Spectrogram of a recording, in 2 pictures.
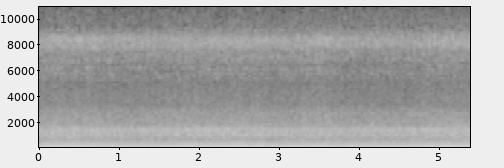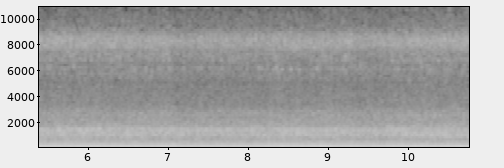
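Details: Craftsman Eager 1 22-inch self-propelled mower, 5.5 HP Tecumseh, rebuilt carburetor, after governor adjusted back a smidgen and warmed up; steady even single-cylinder drone at one pitch, no misses or surging, starts well. Normal running after repair.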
